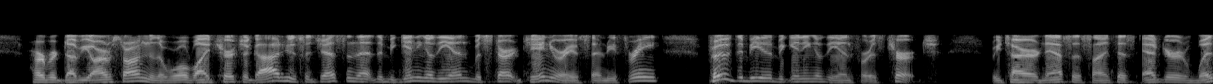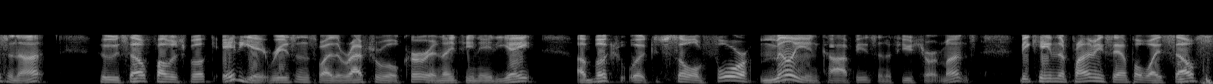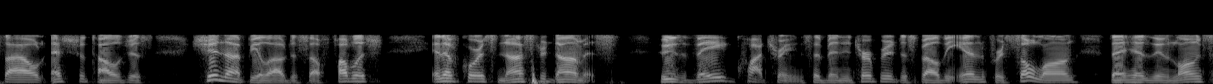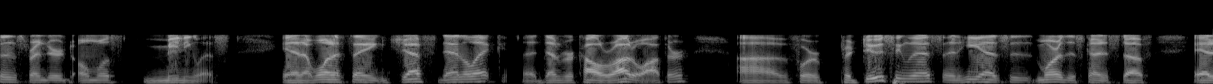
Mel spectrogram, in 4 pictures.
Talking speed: 160 wpm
